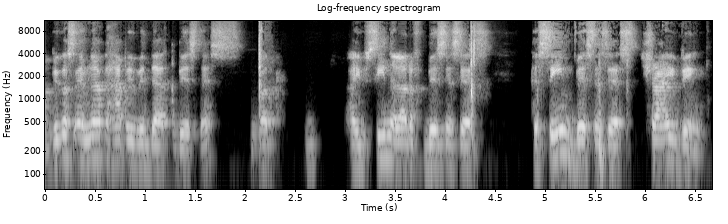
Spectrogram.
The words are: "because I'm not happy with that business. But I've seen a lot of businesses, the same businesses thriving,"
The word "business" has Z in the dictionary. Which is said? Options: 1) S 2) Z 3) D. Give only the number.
1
